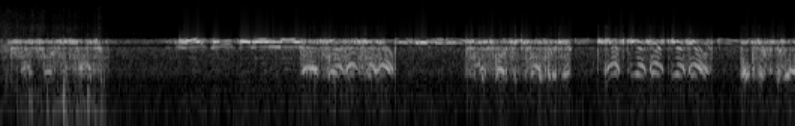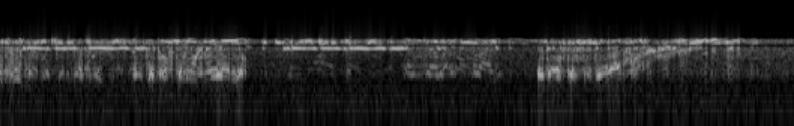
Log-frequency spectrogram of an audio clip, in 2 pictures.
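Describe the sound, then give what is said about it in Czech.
A radio transmitter broadcasting a signal hums along with a steady, high carrier tone, overlaid by loud, narrow-band bursts of warbling, garbled voice-like sound that start and stop repeatedly for about twenty seconds. “Teď vysílá.”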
